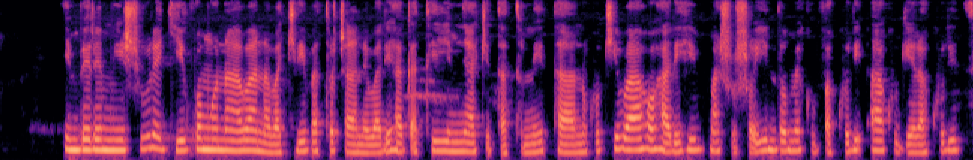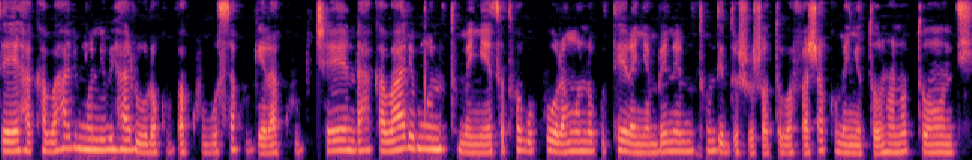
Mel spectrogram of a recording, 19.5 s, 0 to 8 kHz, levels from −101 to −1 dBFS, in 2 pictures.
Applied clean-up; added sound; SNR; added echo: none; none; none; none.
